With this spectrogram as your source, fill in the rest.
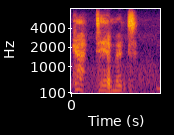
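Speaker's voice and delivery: high-pitched, hushed, startled exclamation.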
